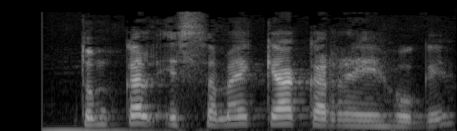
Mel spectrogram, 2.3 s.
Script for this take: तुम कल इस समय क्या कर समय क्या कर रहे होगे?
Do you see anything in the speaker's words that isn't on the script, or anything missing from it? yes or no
yes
